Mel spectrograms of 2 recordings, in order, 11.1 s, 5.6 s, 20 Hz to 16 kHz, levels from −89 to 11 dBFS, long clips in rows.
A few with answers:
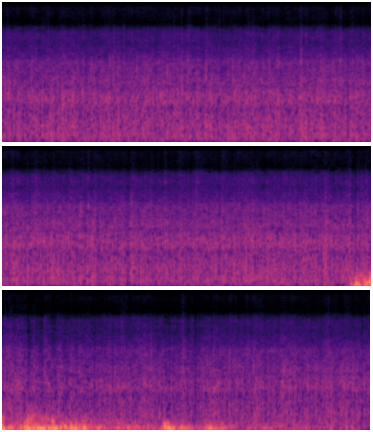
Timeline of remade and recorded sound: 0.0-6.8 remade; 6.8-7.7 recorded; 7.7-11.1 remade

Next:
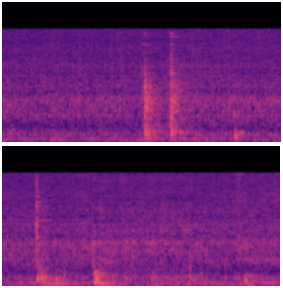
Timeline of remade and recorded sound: 0.0-3.7 recorded; 3.7-4.7 remade; 4.7-5.6 recorded

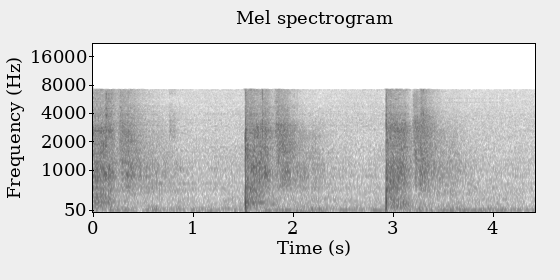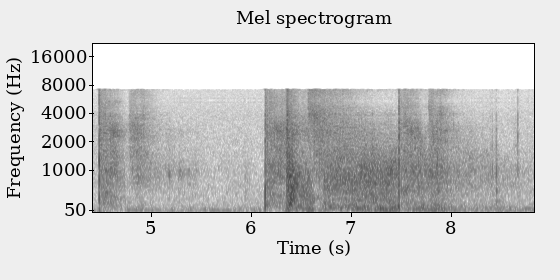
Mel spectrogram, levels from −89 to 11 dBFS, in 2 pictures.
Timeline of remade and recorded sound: 0.0-3.2 remade; 3.2-4.1 recorded; 4.1-5.2 remade; 5.2-6.8 recorded; 6.8-8.1 remade; 8.1-8.8 recorded

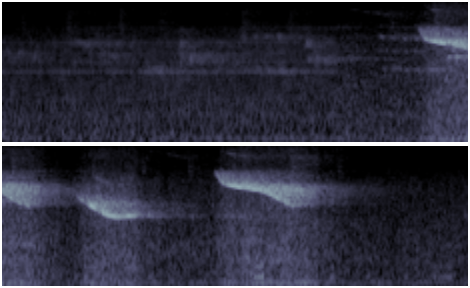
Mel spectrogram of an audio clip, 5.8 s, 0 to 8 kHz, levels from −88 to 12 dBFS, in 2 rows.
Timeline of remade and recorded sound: 0.0-2.1 remade; 2.1-5.8 recorded

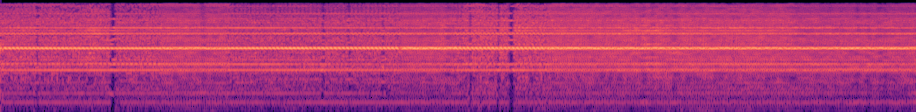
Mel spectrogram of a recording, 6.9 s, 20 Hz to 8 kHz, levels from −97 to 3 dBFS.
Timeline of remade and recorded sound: 0.0-1.2 recorded; 1.2-1.7 remade; 1.7-3.0 recorded; 3.0-3.4 remade; 3.4-4.1 recorded; 4.1-6.9 remade

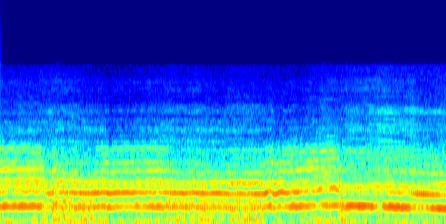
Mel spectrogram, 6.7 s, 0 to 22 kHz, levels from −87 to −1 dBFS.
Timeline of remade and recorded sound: 0.0-6.7 recorded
